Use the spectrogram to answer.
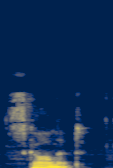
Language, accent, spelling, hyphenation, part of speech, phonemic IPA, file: English, Southern England, scarlet, scar‧let, noun / adjective / verb, /ˈskɑːlɪt/, LL-Q1860 (eng)-scarlet.wav
- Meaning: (noun) 1. A brilliant red colour sometimes tinged with orange 2. Cloth of a scarlet color; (adjective) 1. Of a bright red colour 2. Sinful or whorish 3. Blushing; embarrassed or mortified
